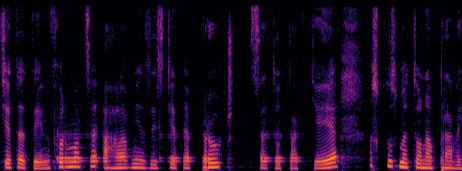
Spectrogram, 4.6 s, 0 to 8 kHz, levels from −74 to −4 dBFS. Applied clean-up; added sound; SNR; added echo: neural mask model RNNoise.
